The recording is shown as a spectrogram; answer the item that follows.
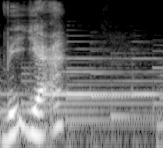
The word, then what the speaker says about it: Vĩ Dạ: Thực ra, nguyên thủy thôn này có tên là Vĩ Dạ. Chữ Vi trong Hán ngữ có nghĩa là lau sậy, còn được đọc là Vi hay Vi Lô.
